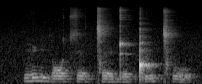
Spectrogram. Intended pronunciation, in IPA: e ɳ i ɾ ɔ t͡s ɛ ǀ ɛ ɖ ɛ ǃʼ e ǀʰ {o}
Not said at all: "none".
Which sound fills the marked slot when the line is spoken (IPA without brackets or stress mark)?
o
